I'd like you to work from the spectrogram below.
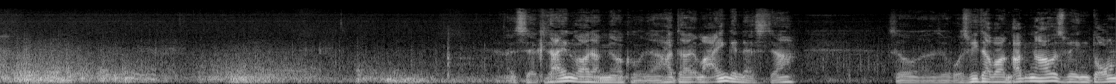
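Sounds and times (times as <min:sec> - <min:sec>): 
deep rolling thunder overhead: 0:00.0 - 0:07.7
steady hiss of rain: 0:00.0 - 0:11.1
speech: 0:05.2 - 0:08.1, 0:08.9 - 0:11.1.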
